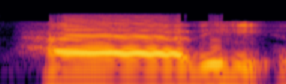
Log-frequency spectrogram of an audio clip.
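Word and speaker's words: hadhihi (هذه): So it's going to be pronounced hadhihi. In the same way that we said about hadha. The alif is not written, but it should be pronounced the first syllable long.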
